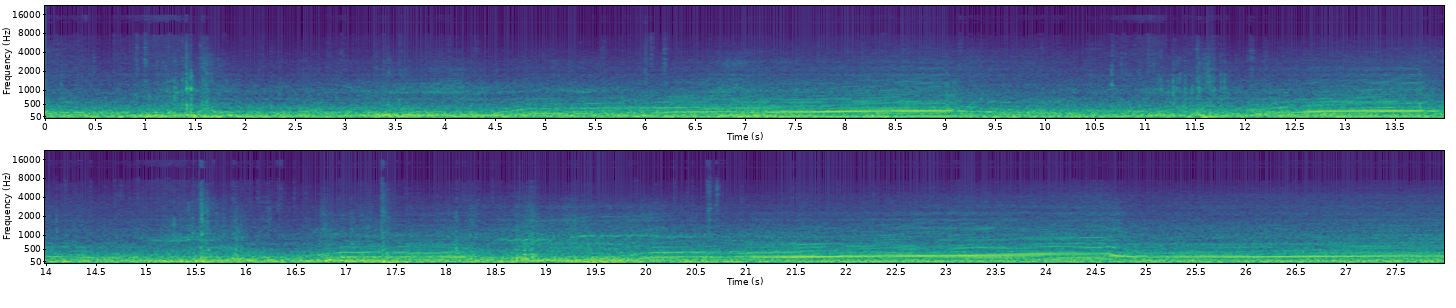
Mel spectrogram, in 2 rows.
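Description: A 2005 Infiniti G35 coupe's 3.5-litre V6, heard from inside the cabin on a track lap: the engine note climbs repeatedly under acceleration and falls back in between, over steady low road noise.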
